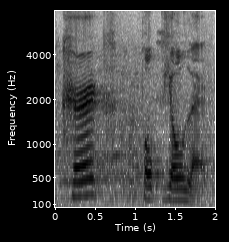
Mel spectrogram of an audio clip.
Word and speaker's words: Popiolek: City, the ever beautiful, Kirk Popiolek. Yes. Did I pronounce it well? Yes, you got it right.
